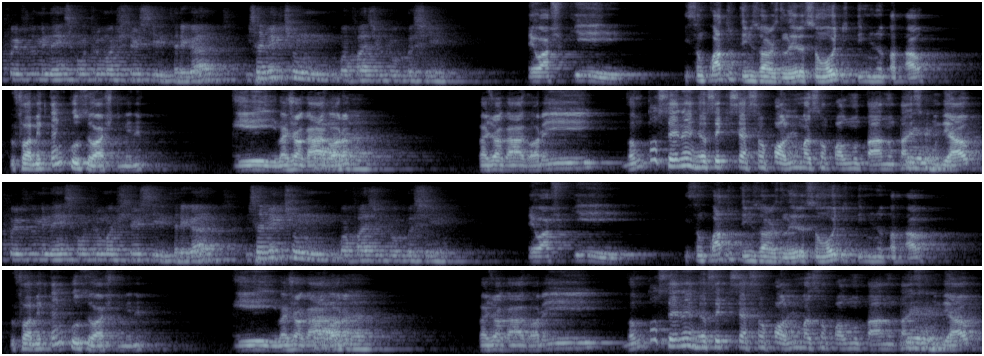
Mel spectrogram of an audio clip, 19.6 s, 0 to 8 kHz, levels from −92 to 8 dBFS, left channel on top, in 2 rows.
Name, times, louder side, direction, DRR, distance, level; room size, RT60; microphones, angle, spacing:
voice 1, 0.1-2.1 2.4-4.4 12.9-13.4 18.8-19.2, equal, 15° left, -4 dB, 1.7 m, -35 dB
voice 2, 5.3-6.3 6.8-9.2 9.9-11.2 12.1-13.3 14.6-15.7 16.0-19.5, left 5 dB, 40° left, 11 dB, 0.4 m, -30 dB
7.5 x 4.7 x 4.1 m, 1.1 s
head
